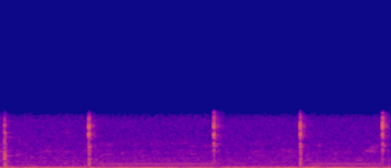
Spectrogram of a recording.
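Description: Key beeps sound as buttons are pressed on a radio's keypad microphone.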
